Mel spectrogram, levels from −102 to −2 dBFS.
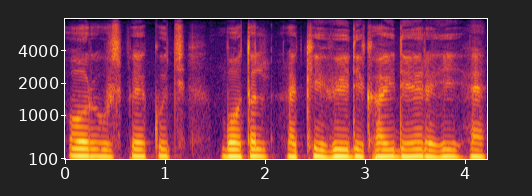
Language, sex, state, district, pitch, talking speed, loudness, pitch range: Hindi, male, Uttar Pradesh, Saharanpur, 140 Hz, 155 wpm, -15 LUFS, 140-145 Hz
